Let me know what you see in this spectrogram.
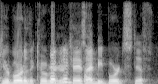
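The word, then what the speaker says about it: Kohberger: But I just got tired of Cronenberger. I'm not saying it right. Yeah, Koberger. Koberger. But anyway.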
